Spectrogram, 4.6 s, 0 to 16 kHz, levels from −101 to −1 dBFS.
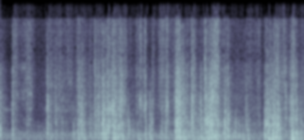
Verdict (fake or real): fake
